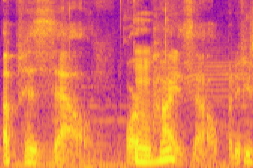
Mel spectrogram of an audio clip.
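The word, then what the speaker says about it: pizzelle: It's from the south and it is called a pazelle or pisel, but if you say pisel, you're wrong.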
